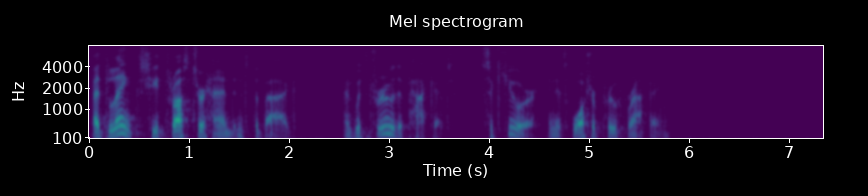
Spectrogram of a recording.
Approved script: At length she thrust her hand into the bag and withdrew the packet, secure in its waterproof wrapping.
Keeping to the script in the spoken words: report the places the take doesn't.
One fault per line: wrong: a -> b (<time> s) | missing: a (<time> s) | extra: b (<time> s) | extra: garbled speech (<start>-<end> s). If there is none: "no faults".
no faults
